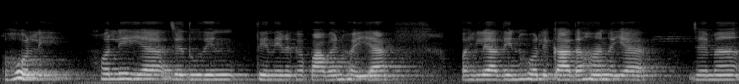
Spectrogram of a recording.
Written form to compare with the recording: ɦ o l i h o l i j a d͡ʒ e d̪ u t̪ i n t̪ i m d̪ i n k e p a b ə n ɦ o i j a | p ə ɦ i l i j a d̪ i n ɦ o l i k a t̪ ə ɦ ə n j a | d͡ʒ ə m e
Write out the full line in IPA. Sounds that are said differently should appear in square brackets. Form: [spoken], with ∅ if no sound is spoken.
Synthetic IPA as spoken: ɦ o l i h o l i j a d͡ʒ e d̪ u [d̪] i n t̪ i [n] d̪ i n k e p a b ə n ɦ o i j a | p ə ɦ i l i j a d̪ i n ɦ o l i k a [d̪] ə ɦ ə n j a | d͡ʒ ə m e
